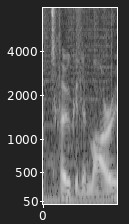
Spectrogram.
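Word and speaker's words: Togedemaru: that will be bringing Shining to dearu or togga dearu if you want to properly pronounce it coming to the game July 25th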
